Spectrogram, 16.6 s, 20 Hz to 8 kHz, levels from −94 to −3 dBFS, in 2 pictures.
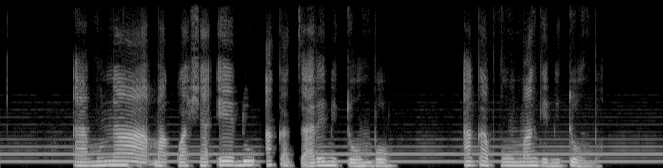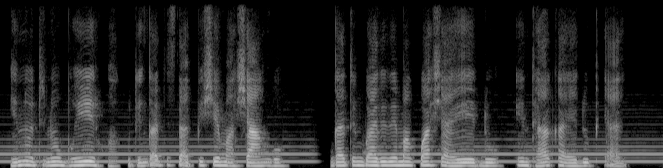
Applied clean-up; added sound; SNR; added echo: none; Brass instrument; 11 dB; none.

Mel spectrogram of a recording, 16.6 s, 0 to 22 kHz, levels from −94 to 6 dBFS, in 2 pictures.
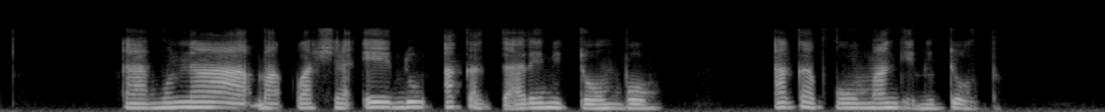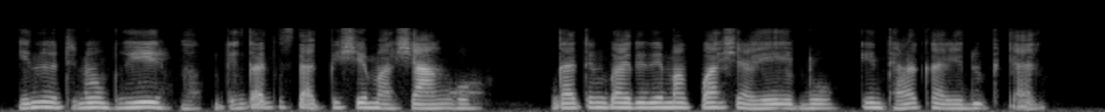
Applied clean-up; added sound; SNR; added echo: neural diffusion model UNIVERSE++.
